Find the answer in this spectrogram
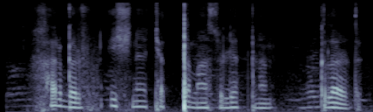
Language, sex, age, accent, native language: Uzbek, male, 18-24, Xorazm, Uzbek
